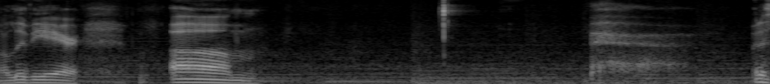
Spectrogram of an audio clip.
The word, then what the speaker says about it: Olivier: when uh he read that and it said Oliver has been named Olivier. I'm sorry I'm pronouncing his name wrong. Olivier.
